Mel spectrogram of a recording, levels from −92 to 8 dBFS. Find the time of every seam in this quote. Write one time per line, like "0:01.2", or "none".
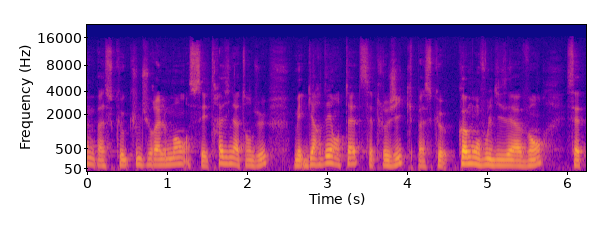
0:04.6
